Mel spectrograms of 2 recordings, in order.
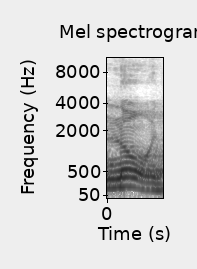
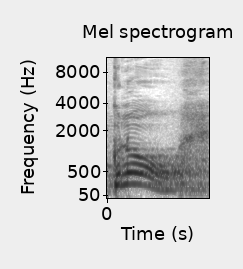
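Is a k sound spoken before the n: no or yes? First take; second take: no; yes. First: The word begins with an n sound. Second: The word begins with a k sound. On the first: The speaker calls it right. "लेकिन इसका उच्चारण होता है नो" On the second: The speaker calls it wrong. "आप इसे क पढ़ेंगे क्नो"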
